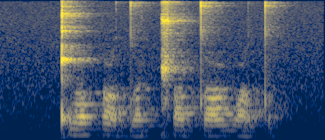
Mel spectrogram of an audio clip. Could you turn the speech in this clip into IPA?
ǃuqʷɛ dˤəǁu tˤɛβɑtˤ

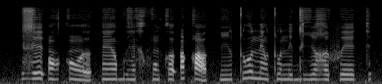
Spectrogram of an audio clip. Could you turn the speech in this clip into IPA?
zeʔõʁkõə̯ | ẽə̯bʱẽxfõkʌ ʔə̃qʌ | i tʷəʊ̯nẽʊ̯tʷʌni dʱiʁi fek

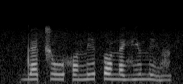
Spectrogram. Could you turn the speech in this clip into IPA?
dɛ t͡ʃuːhoniθ onɛ vʲuniv

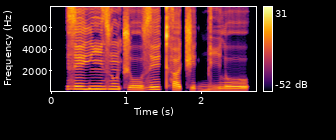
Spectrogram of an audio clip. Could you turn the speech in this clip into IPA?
ze˦jĩ˦ zũ˦t͡ʃoː˨zeː˦kʰa˨ t͡ʃe˨ ɡ͡biː˨loː˨

